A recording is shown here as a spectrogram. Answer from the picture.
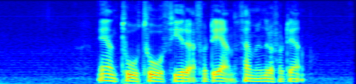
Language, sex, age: Norwegian, male, 21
